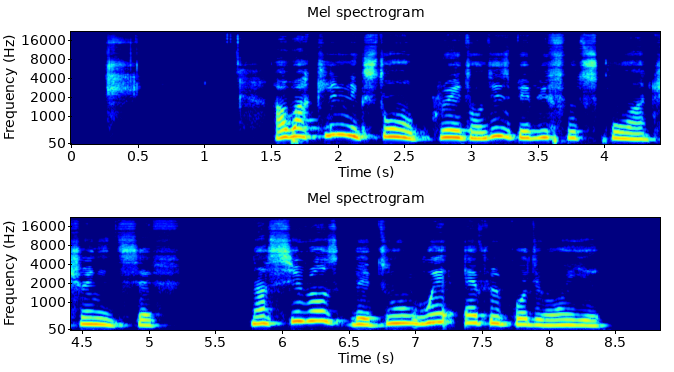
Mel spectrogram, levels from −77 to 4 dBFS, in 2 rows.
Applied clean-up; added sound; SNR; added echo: neural mask model Resemble Enhance denoiser.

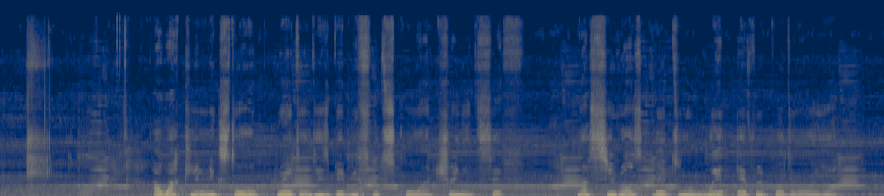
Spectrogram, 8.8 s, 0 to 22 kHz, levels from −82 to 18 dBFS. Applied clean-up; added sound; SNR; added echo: none; Harmonica + Fire; 14 dB; none.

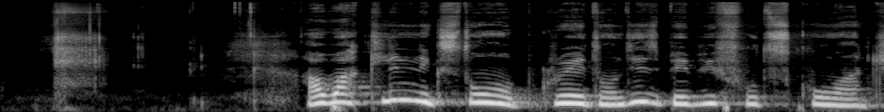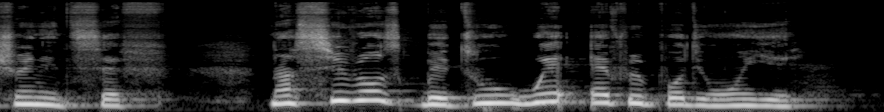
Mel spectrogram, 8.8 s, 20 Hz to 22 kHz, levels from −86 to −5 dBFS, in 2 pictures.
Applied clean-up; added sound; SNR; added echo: none; none; none; none.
